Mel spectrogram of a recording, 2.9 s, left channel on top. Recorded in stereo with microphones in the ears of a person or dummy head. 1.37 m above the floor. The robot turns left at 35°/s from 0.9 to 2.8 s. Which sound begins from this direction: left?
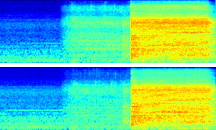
A blender, at 1.6 s.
